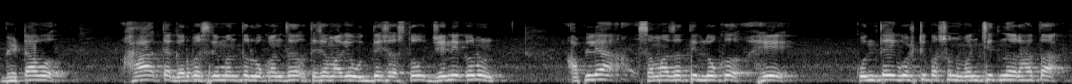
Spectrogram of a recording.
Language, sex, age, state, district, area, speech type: Marathi, male, 30-45, Maharashtra, Nanded, urban, spontaneous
